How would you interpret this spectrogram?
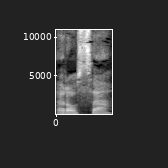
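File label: "rosa", Slovak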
